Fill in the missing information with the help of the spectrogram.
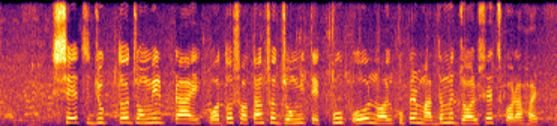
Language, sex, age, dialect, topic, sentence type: Bengali, female, 25-30, Standard Colloquial, agriculture, question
